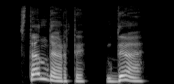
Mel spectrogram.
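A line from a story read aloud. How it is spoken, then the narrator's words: Joyful addition. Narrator (Russian): радостно добавил Коми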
